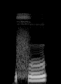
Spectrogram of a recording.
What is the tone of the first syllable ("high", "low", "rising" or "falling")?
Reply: rising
